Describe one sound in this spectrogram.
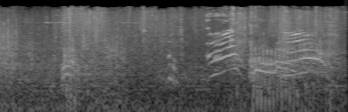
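A monster growls and screeches.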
